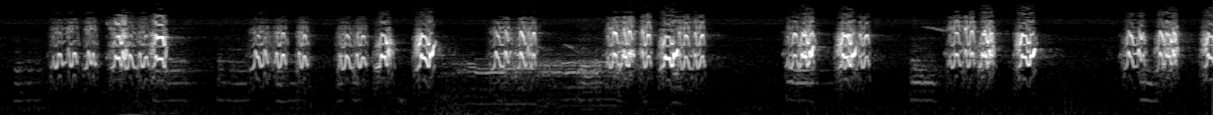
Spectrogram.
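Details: Sooty-headed bulbul young begging, played to lure males: clustered rasping chirps in threes and fours, with a short drawn-out buzzy note in the middle.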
